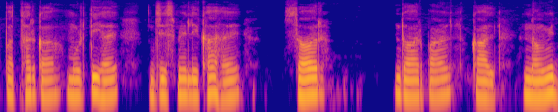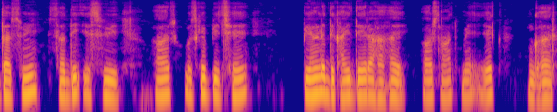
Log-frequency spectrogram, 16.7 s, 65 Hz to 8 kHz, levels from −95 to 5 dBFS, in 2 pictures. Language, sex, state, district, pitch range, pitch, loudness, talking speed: Hindi, male, Chhattisgarh, Balrampur, 125-140 Hz, 135 Hz, -20 LUFS, 95 wpm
